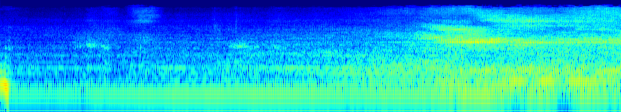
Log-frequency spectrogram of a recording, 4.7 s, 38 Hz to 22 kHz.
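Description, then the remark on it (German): A small motor scooter, ridden by a man who rode it 15 km, hums steadily, then grows louder and rougher as it revs and drives past, with a rushing, whiny drone filling the last second or so. “Digga, Junge, der fährt 15 km mit seinem Roller.”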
